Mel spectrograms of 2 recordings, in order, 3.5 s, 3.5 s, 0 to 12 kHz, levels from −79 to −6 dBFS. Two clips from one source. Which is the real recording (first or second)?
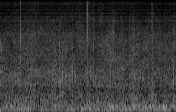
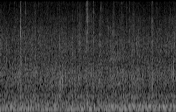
second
